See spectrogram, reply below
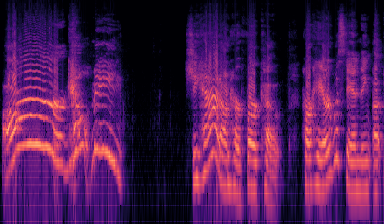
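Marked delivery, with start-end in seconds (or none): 0.0-1.0 loud, high pained yell; pained howling shout. A narrator's reading. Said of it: "Granny shouted". 1.0-1.9 high, strained cry for help; granny shrieks in pain for help; shouted plea. A narrator's reading. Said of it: "Granny shouted".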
